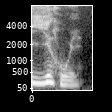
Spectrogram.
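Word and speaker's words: Yahvé: Alors nous on le prononce Yahé mais c'est pas tout à fait forcément juste. Si on respecte la conjugaison verbale, ça serait Yahé y en Ça serait Youé.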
